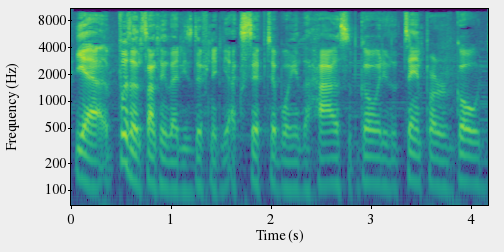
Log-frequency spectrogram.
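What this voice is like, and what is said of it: Shifting American and Ugandan accent. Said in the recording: “don't worry about my accent, it's always just like that. It keeps switching. I kept going to America and coming back to Uganda.”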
